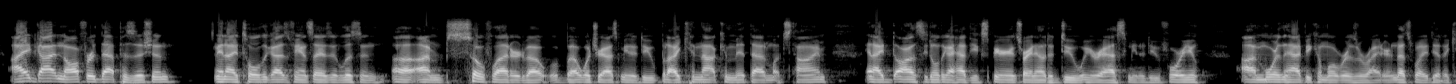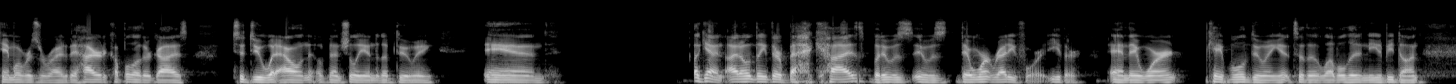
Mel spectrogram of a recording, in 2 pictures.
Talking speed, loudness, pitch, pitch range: 260 wpm, -17 LUFS, 105 Hz, 100-115 Hz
